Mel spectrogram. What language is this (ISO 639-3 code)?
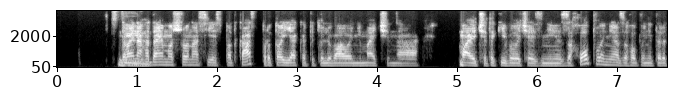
ukr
